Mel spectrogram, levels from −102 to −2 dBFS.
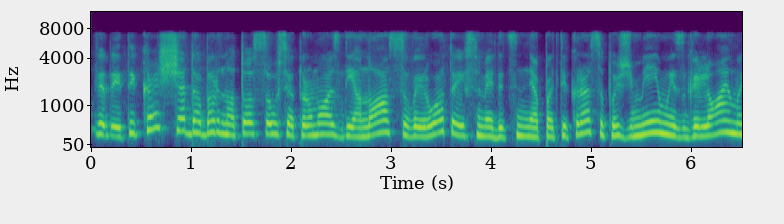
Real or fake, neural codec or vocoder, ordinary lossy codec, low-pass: fake; codec, 16 kHz, 4 kbps, X-Codec, HuBERT features, trained on LibriSpeech; AAC, 64 kbps; 7.2 kHz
